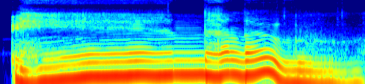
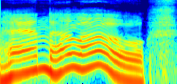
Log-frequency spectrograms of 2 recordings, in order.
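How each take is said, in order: First: The greeting is said flatly, without energy. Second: The greeting is said with enthusiasm and energy.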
